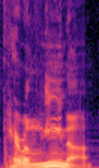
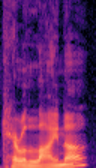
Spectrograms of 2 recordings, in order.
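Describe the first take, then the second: First: The third syllable has an 'ee' vowel. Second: The third syllable has an 'eye' vowel. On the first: The speaker calls it right. "It's Carolina with E, like with an E sound" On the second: The speaker calls it wrong. "You just put a lot of eyes, which is making me think it's Carolina, like South Carolina"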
